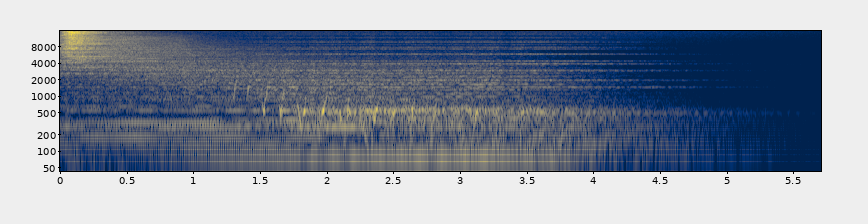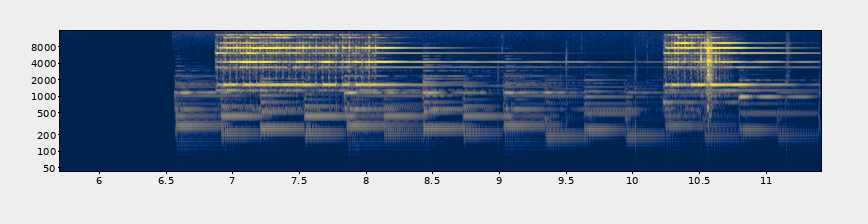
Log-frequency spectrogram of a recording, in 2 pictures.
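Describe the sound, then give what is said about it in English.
A loud, dense swell of sound fades away into a brief silence, then a telephone rings with a call from Mr. Hyde in a rapid, warbling trill that repeats steadily until the end. “I hate to interrupt you while you're practicing, Lucille, but Mr. Hyde is on the phone.”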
